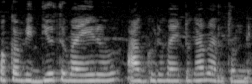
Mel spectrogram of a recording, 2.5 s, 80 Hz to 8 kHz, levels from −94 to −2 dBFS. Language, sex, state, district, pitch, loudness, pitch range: Telugu, female, Andhra Pradesh, Krishna, 210 Hz, -33 LUFS, 205-220 Hz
